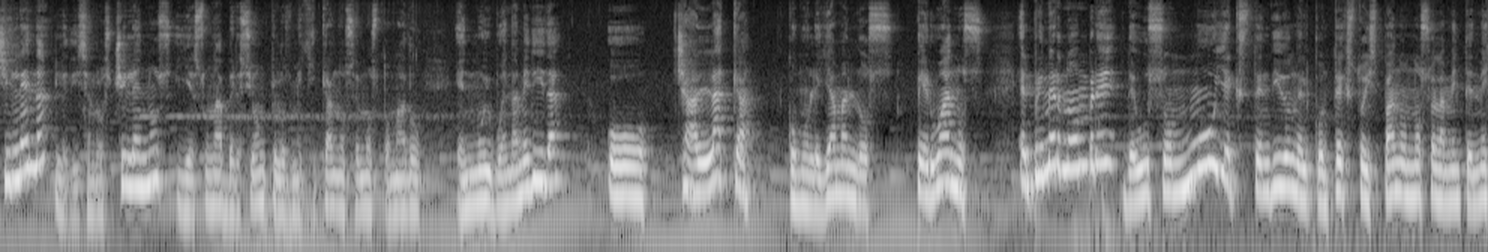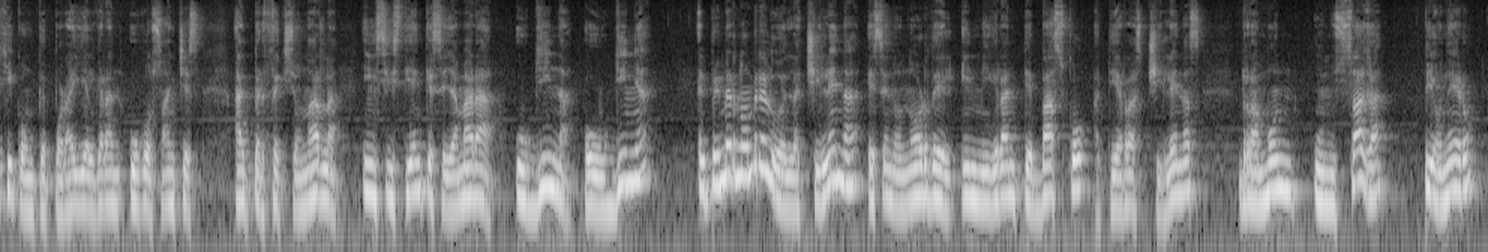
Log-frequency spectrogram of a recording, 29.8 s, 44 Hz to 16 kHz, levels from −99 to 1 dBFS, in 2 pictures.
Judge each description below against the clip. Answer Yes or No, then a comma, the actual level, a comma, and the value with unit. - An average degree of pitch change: No, wide, 6.2 semitones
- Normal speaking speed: Yes, average, 155 wpm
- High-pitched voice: No, medium, 160 Hz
